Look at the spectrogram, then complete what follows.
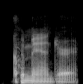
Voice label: "commander", American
